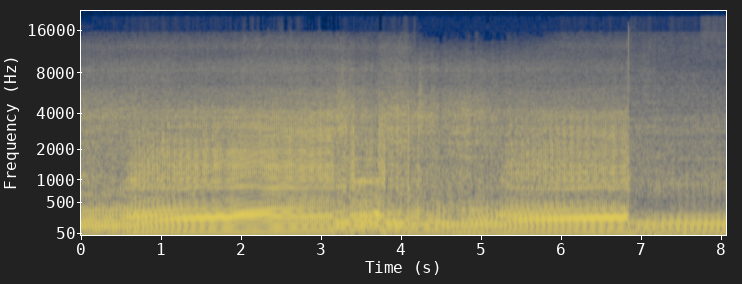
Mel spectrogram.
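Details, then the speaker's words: 2006 Harley-Davidson Electra Glide, 88 cubic inch V-twin, five-speed, riding under throttle: note climbs, then flares and stumbles as rider misses a gear despite kicking it, revving freely without drive before settling. "and that's what we get for missing a gear of course i kicked it into gear though i know i did"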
